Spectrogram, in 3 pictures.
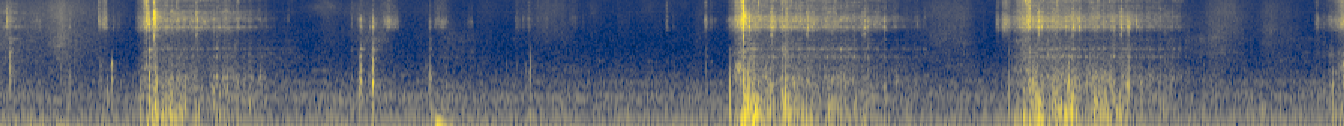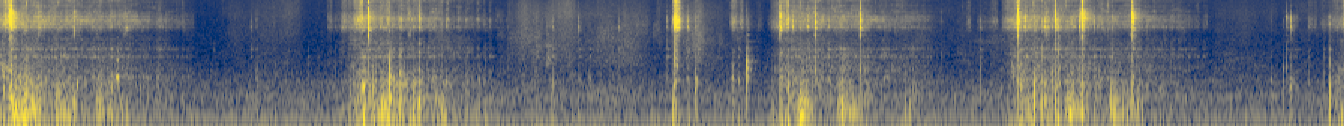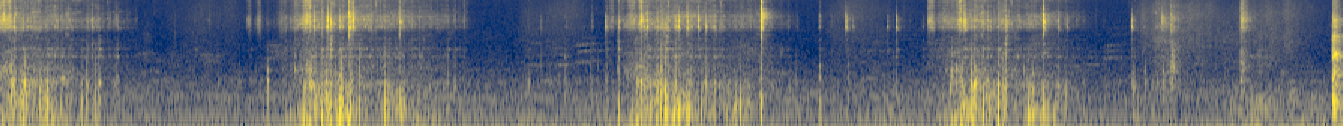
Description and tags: Rolling Globe
globe, house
